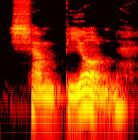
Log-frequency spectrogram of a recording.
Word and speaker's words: şampiyon: The word for champion in Turkish is şampiyon. Şampiyon. The ch becomes ş.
